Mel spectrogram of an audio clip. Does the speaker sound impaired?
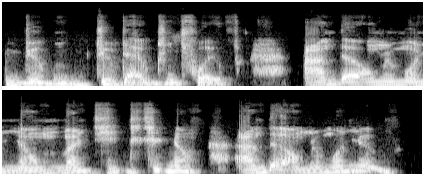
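Yes: cerebral palsy with speech impediment; audience followed within minutes.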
